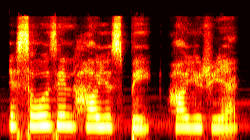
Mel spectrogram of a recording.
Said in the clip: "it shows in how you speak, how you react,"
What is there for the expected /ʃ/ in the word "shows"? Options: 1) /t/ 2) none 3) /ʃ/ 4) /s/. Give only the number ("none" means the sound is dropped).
4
